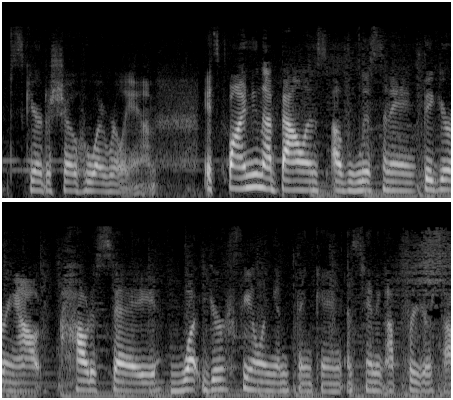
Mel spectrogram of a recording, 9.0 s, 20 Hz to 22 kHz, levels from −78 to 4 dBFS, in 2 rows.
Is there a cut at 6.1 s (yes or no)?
yes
